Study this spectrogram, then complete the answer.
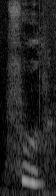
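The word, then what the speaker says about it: voël: next okay that says fool fool and it means bird bird so it's kind of a little bit like the english word full um this is slightly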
